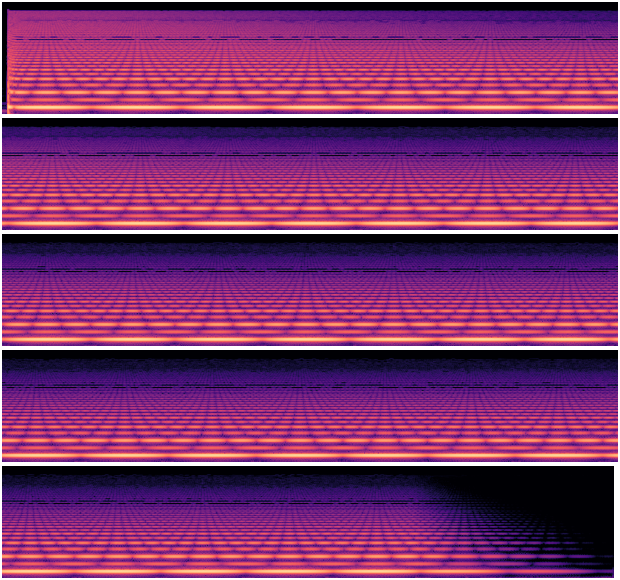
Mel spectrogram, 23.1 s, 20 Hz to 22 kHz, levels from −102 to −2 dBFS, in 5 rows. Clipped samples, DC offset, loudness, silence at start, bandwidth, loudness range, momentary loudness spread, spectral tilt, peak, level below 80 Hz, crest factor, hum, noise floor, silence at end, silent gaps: under 0.1%; under 0.1%; -16 LUFS; 0.05 s; 13.5 kHz; 2 LU; 5 LU; -3.5 dB/octave; -8 dBFS; -62 dBFS; 8 dB; none; -49 dBFS; 0.55 s; none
